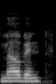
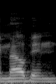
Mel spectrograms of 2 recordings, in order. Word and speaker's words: Melbourne: to Adelaide and then I finally settled in Melbourne down in the down in the south and before anyone brings it up or before you ask me that it is pronounced Melbourne it's not Melbourne that's how that's how you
